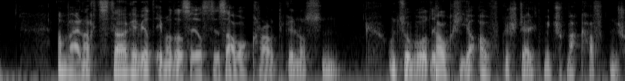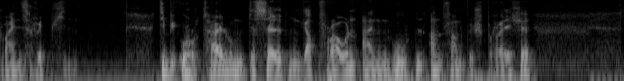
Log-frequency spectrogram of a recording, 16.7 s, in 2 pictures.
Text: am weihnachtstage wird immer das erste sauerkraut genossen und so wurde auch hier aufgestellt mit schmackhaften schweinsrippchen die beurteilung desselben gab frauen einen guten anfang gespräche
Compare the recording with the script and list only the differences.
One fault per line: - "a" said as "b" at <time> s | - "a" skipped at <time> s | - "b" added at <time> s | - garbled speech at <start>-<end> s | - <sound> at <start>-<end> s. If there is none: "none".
none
